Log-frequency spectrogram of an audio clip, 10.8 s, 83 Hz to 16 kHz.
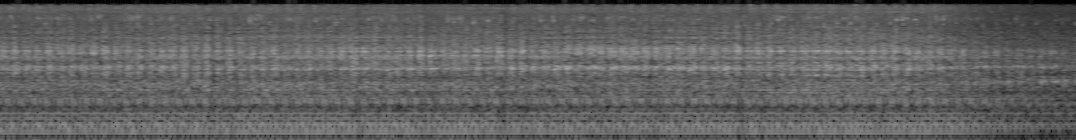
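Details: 2015 Ford Transit 3.2 diesel idling: loud clattery rough, uneven idle with a busy rattle; failing drive belt idler pulley, fixed by replacing it.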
